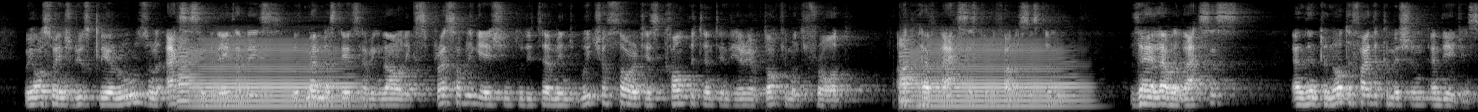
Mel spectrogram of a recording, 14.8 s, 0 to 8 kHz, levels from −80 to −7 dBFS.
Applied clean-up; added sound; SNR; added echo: none; Wind instrument, woodwind instrument; 3 dB; reverberation time 1.4 s.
